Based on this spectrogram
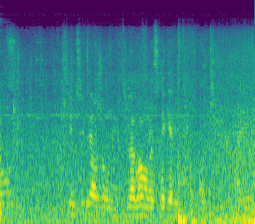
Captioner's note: speaking French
